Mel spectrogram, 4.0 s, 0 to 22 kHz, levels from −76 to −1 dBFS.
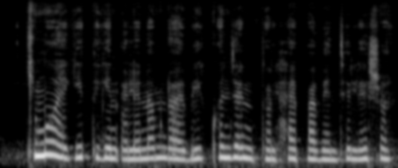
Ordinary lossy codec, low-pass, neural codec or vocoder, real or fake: none; none; vocoder, 44.1 kHz, 128 mel bands, Pupu-Vocoder; fake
